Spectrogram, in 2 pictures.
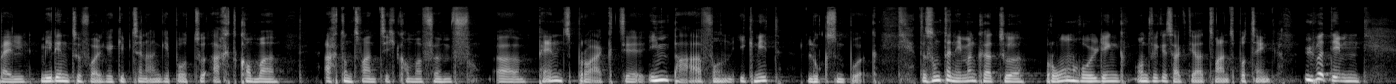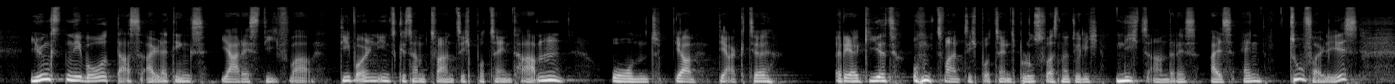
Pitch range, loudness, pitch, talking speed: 125-155 Hz, -19 LUFS, 135 Hz, 125 wpm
